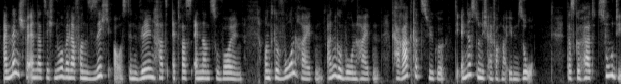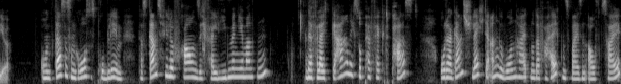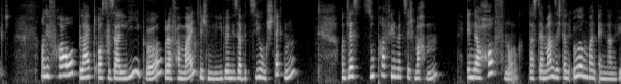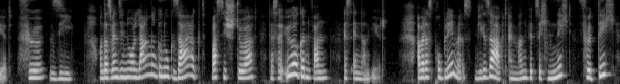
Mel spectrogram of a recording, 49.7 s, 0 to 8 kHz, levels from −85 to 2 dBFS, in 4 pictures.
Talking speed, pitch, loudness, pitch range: 150 wpm, 245 Hz, -20 LUFS, 225-290 Hz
